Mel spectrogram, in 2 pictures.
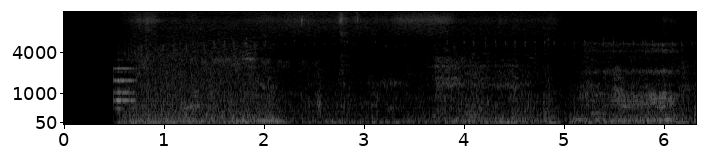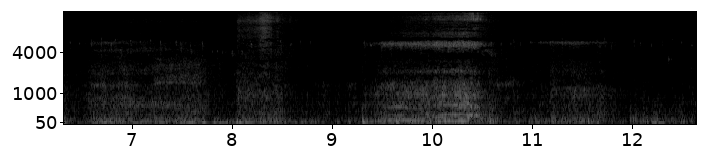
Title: She says I snore loud lol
